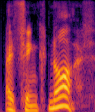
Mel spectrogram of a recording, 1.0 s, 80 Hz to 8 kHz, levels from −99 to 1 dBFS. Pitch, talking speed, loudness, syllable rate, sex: 170 Hz, 190 wpm, -16 LUFS, 4.4 syllables/s, male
